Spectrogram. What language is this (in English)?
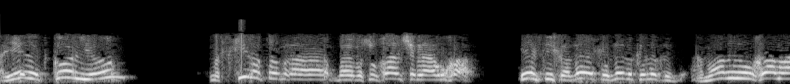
Hebrew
